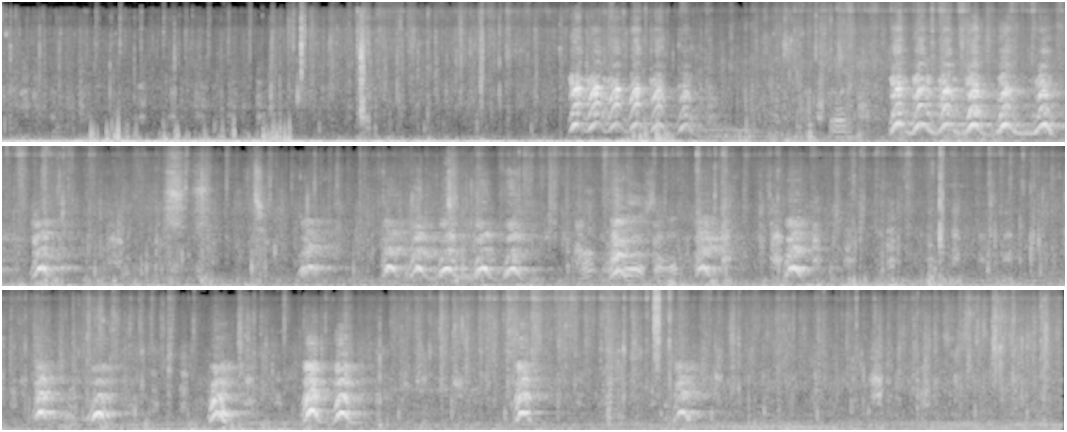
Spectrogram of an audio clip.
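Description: A dog giving short, high-pitched whining calls in quick runs of three to five, over and over. A loud low rumble on the microphone covers the first six seconds or so.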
